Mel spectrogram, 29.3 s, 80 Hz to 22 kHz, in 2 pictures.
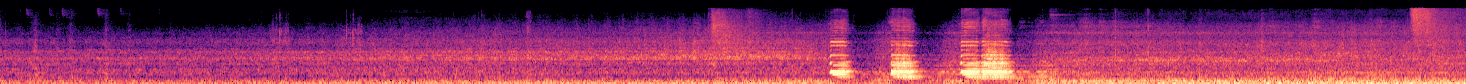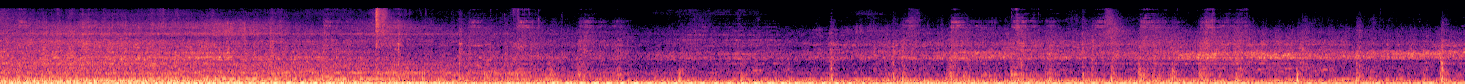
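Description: Amtrak GE P42DC diesel locomotive approaching and sounding its horn in three short blasts about eight seconds in, followed by the steady rumble and clickety-clack of its passenger cars rolling past close by.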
